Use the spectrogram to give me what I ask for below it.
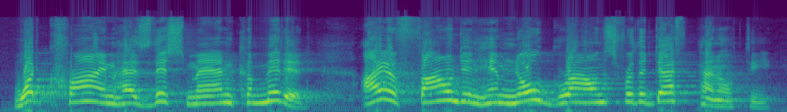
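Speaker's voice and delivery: high-pitched, emphatic protest. A narrator's reading. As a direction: challenge the crowd on his behalf. Pilate protests to the crowd.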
